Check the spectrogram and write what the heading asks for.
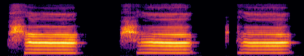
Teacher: গলাটা চেপে হালকা মুখ দিয়ে বাতাস বের করে এক আলিফটা নিয়ে উচ্চারণ করব।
